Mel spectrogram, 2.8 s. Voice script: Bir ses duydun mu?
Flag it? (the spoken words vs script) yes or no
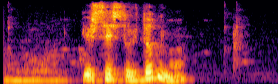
no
